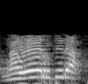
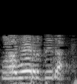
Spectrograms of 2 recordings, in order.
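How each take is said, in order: First: Louder repeated demand; rallying shout. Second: Said in the usual way. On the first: Real, not acted. Preacher asks if the decree is nonsense, rallying shout. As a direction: push the crowd for an answer.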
